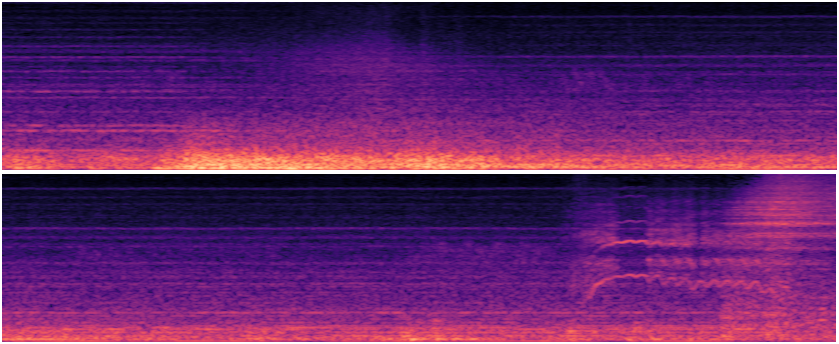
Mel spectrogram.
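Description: Movie soundtrack: brooding music with a deep rumble that swells about a second in and slowly fades, then a horse neighing, a wavering rise-and-fall call, near the end.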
